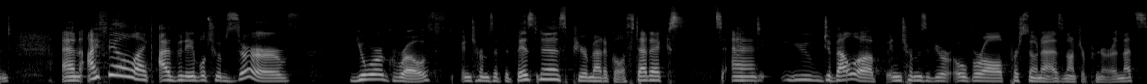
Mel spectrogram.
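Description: At 6.75 to 7.18 s the speech stops advancing and the last sound is stretched into a buzzy, fading continuation for 410 ms, with no true silence. This is a call audio freeze, likely caused by delayed packets draining the jitter buffer. When the audio resumes it picks up where it stopped, so nothing is lost, but the playback delay grows by 410 ms.

At 7.42 to 7.45 s there is a skip ahead. Roughly a fifth of a second of speech is discarded. Only about 10 ms of fill bridges the join, so playback jumps abruptly forward and the delay shrinks by about the same amount.

From 7.70 to 9.38 s a jitter buffer slow-down follows. The receiver repeats single pitch periods and fragments of pauses to rebuild its reserve, adding 186 ms. The speech runs at 89% speed with unchanged pitch, so sounds are audibly drawn out.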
